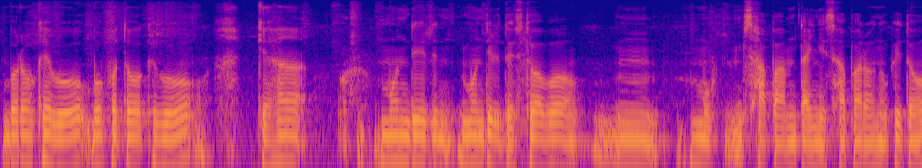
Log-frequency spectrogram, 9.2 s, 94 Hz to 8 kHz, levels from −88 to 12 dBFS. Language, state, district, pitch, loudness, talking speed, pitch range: Kokborok, Tripura, West Tripura, 105 Hz, -20 LUFS, 125 wpm, 95-110 Hz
